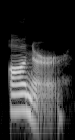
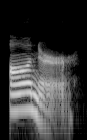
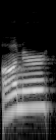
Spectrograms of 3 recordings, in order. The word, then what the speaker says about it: honor: One of them is honor. Honor. So honor, the H is not pronounced.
